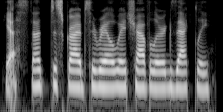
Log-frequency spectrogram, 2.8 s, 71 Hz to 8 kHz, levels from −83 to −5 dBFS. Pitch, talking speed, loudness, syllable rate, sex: 200 Hz, 150 wpm, -21 LUFS, 5.5 syllables/s, female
